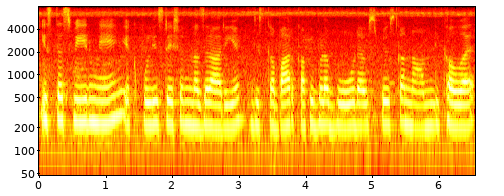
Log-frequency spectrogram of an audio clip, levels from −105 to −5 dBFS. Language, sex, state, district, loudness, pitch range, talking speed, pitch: Hindi, female, Punjab, Kapurthala, -17 LUFS, 210-235 Hz, 200 wpm, 220 Hz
